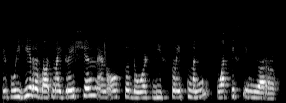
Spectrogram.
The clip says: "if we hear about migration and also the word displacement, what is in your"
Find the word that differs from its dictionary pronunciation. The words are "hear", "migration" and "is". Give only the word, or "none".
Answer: is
